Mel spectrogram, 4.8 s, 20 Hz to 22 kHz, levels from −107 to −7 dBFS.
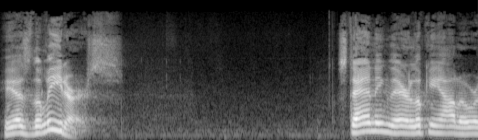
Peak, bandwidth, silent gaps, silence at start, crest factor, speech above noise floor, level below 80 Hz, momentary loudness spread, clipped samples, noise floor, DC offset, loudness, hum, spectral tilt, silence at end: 0 dBFS; 15.5 kHz; none; 0.05 s; 22 dB; 46 dB; -72 dBFS; 17 LU; under 0.1%; -65 dBFS; under 0.1%; -19 LUFS; none; -5 dB/octave; 0 s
